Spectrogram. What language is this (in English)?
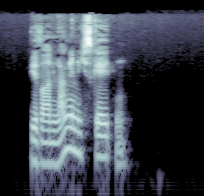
German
